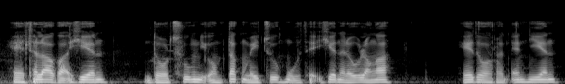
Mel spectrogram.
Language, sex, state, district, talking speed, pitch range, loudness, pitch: Mizo, male, Mizoram, Aizawl, 235 wpm, 100-110 Hz, -18 LUFS, 110 Hz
